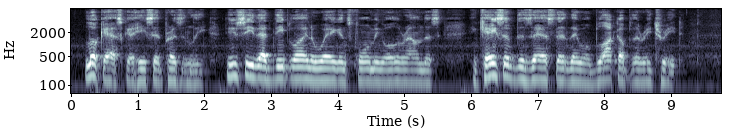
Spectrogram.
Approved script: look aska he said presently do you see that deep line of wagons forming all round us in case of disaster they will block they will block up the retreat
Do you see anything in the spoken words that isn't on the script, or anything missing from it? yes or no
yes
